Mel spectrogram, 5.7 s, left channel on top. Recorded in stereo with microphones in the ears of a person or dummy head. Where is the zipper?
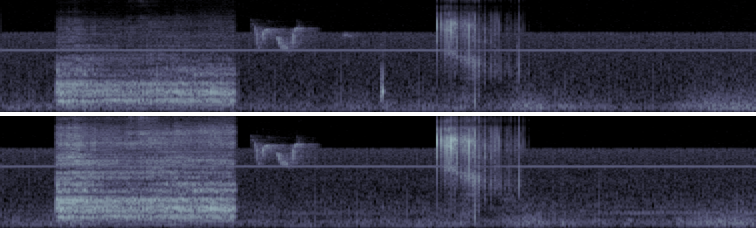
65° right (ahead or behind).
